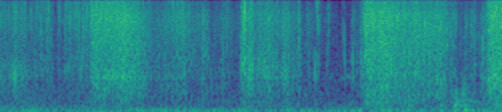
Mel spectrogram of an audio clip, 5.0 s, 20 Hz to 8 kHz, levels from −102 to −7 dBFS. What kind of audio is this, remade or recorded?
recorded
